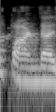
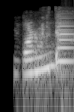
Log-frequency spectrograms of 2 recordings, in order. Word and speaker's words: पंडा: ठीक है, हरे कृष्ण पांडा जी। चेंज पंडा बोलिए, पांडा नहीं है, वो पंडा है, ठीक है, ऐसे वो कुछ कुछ हाँ गड़बड़ करके बोलते हैं।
